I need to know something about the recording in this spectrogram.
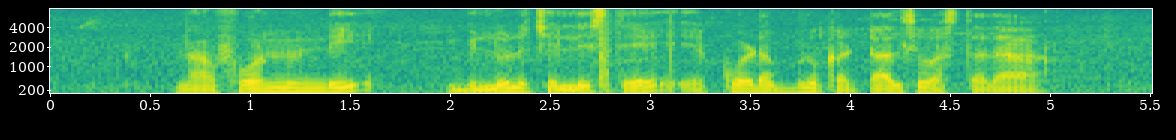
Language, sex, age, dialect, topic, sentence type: Telugu, male, 31-35, Telangana, banking, question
